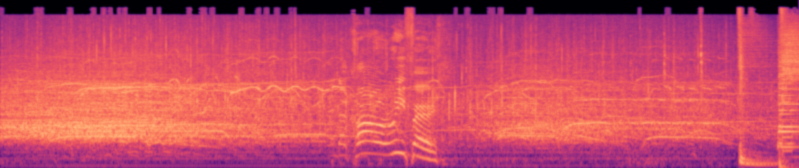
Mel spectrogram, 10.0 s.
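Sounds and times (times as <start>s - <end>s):
crowd clapping to welcome a singer at a Hawaiian-themed show: 0.0s - 9.8s
crowd whoops and shrill whistles: 0.8s - 4.4s, 6.1s - 9.8s
speech: 4.3s - 5.6s.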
